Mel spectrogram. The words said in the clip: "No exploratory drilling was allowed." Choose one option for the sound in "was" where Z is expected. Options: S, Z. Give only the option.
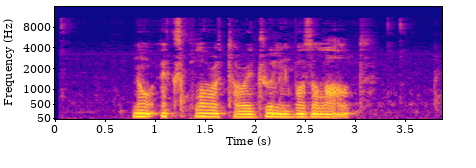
Z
